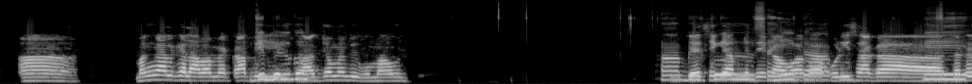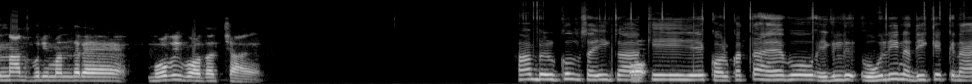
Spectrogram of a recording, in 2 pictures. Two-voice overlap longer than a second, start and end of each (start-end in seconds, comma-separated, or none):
6.9-8.5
